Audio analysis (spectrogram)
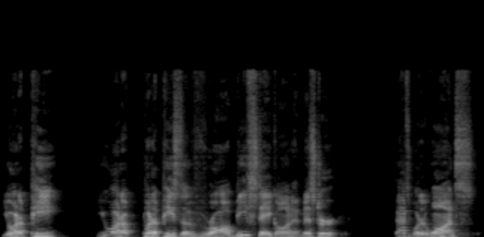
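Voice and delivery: put-on chirpy street boy advice; butcher's boy.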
